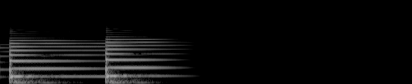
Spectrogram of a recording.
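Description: Two single piano notes from FL Studio Mobile's piano roll, struck about a second apart, each ringing and fading away; the second is slightly higher, as the top note (G) of a C minor chord is placed. Silence follows for the last two seconds.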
